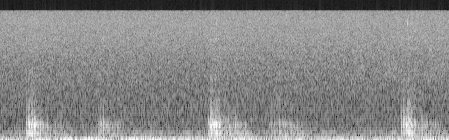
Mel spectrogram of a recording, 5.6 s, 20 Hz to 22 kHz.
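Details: Heidi, a senior adopted cat, during an August 4, 2021 massage: a quiet low purr underlies the clip, interrupted by several short rubbing sounds from the hands.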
